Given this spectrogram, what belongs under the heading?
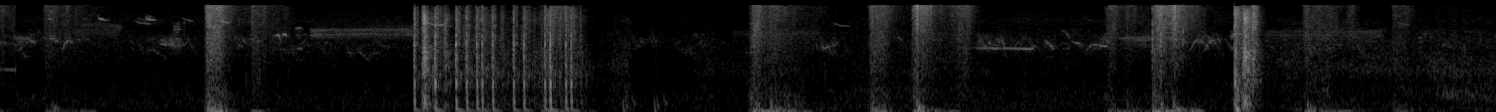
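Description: Distant gunfire in the shooter game Ghost of Tabor: several separate bursts of rapid automatic shots and single cracks, spaced irregularly over a quiet background with faint ambient noise.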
